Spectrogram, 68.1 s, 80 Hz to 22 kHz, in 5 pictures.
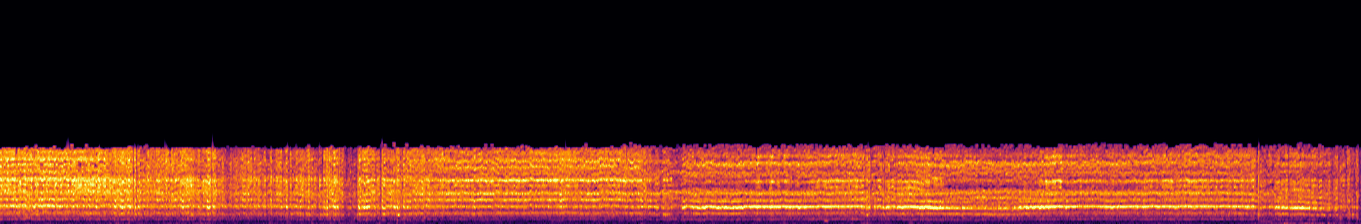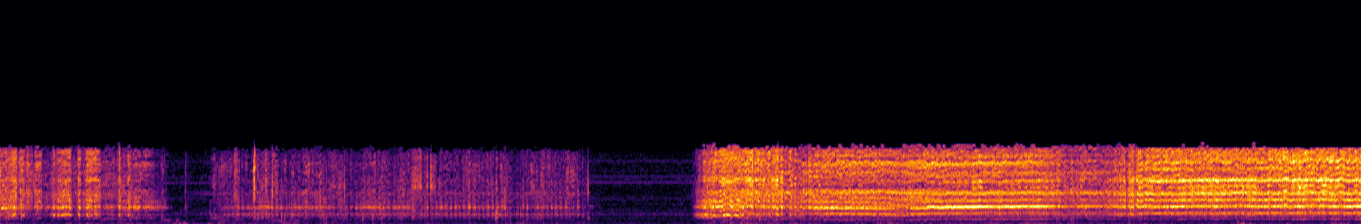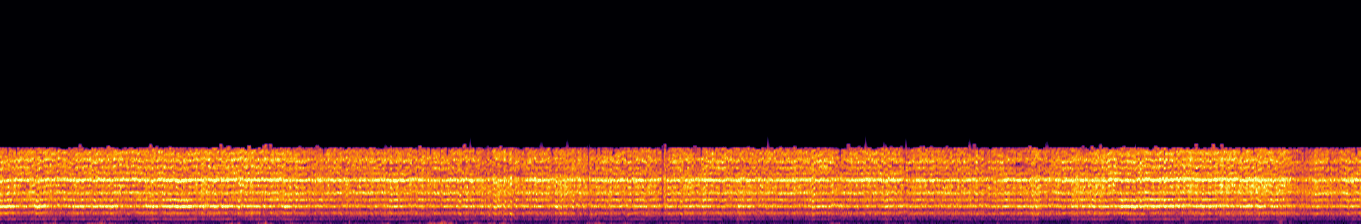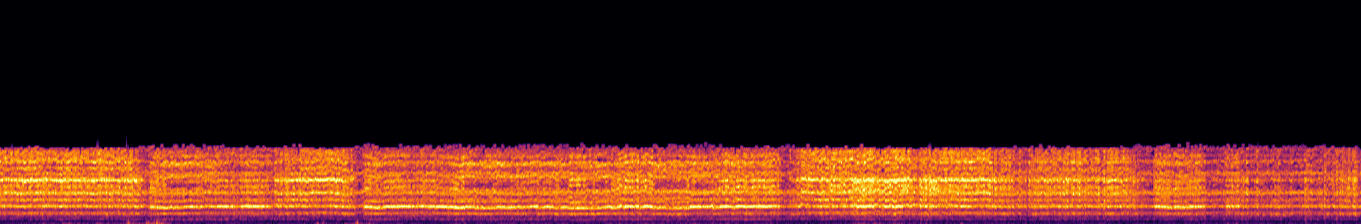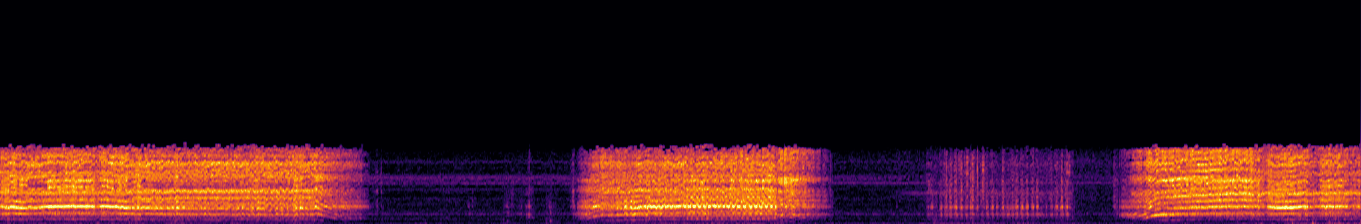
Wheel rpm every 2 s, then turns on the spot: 170, 160, 170, 170, 160, 160, 150, 60, 20, 20, 90, 160, 170, 170, 170, 170, 170, 170, 170, 160, 170, 170, 160, 160, 170, 170, 170, 170, 140, 10, 110, 40, 30, 150.
16-20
